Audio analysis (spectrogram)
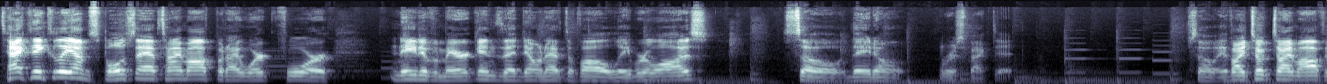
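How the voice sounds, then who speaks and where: A man with a fairly high voice chats loosely with his stream audience, wandering from thought to thought and breaking into laughter. Soft music plays faintly behind him. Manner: rambling, laughs often, talks straight to chat. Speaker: game streamer. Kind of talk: casual livestream chat.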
